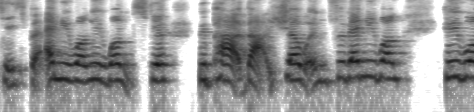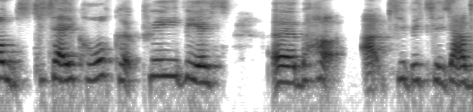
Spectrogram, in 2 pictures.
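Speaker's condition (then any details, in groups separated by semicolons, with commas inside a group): Cerebral palsy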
